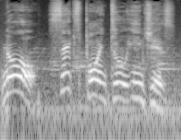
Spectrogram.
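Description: A man in his thirties voicing a simple, earnest foreign man in halting, repetitive broken English on a prank call. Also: high voice, big pitch swings, heavily acted. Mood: insistent. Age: 30s. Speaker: prank caller, video host. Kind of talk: prank phone call improvisation. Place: inside a car. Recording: car interior with faint noise.

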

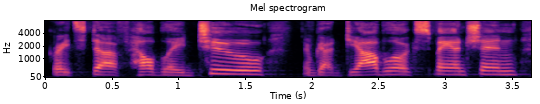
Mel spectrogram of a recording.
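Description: A man's voice: fairly high pitch, a little slow, vocal fry, no room sound, studio quality. A man, a gaming company executive, talking enthusiastically on a podcast, often restarting his sentences. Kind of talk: podcast interview answers. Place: studio set.

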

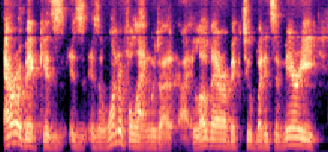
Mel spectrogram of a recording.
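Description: A middle-aged man whose first language is Persian, giving an unscripted webinar lecture in a halting, earnest way with many restarts, recorded on a video call from a small room. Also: medium pitch, husky. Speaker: webinar presenter. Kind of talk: unscripted lecture answering questions. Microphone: webcam on a video call.

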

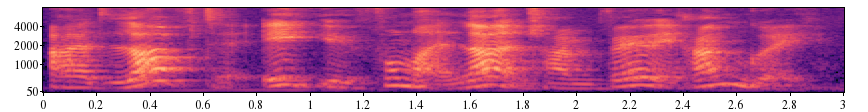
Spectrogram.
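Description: A woman's voice: medium pitch, very animated, normal speed, sharp tone, reverberant, slight background noise, voice pushed down. A woman voicing hungry farm animals in a children's story, calling out shrilly and then coaxing. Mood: hungry, urgent.

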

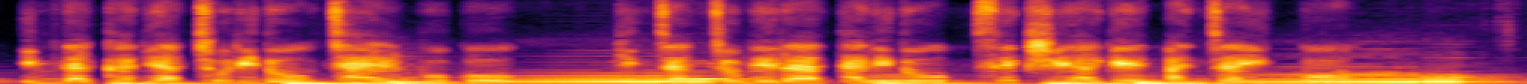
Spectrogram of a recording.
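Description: High synthetic woman's voice reading messages. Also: normal speed. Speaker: text-to-speech reader of viewer donations and chat. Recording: loud music over the voice.

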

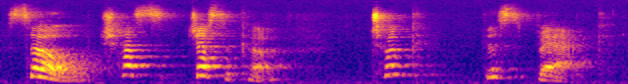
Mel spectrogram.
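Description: A woman's voice: very high voice, very animated, slow pace. A young adult woman, a children's storyteller, giving a storytime for young children. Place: living room, indoors. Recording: roomy living-room sound.

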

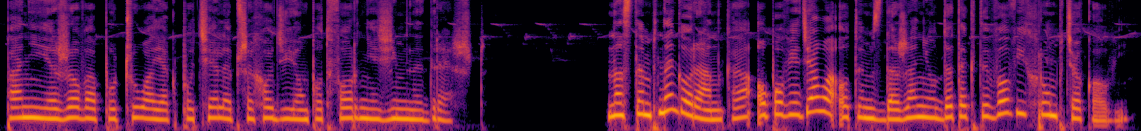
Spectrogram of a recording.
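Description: A woman reads a children's bedtime story at a very slow pace. Her voice is on the high side, and the recording is very dry and close. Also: mellow, no room sound.

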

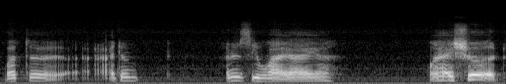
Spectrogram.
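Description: A man's voice: on the high side, fairly even intonation, gravelly, voice pushed up, heavily acted. A man voicing an elderly male schoolmaster who stammers and halts, stubborn and fond of the old ways. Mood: flustered. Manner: stammering, halting with many uhs. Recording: dull lo-fi recording.

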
